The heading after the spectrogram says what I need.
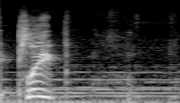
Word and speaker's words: PLP: Pronounce it, it's easy to say. Pleep.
